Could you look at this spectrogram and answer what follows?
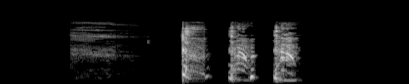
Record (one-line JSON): {"three_cough_length": "4.1 s", "three_cough_amplitude": 29463, "three_cough_signal_mean_std_ratio": 0.31, "survey_phase": "beta (2021-08-13 to 2022-03-07)", "age": "18-44", "gender": "Female", "wearing_mask": "No", "symptom_fatigue": true, "symptom_headache": true, "symptom_other": true, "smoker_status": "Never smoked", "respiratory_condition_asthma": true, "respiratory_condition_other": false, "recruitment_source": "REACT", "submission_delay": "1 day", "covid_test_result": "Negative", "covid_test_method": "RT-qPCR", "covid_ct_value": 38.0, "covid_ct_gene": "N gene", "influenza_a_test_result": "Negative", "influenza_b_test_result": "Negative"}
